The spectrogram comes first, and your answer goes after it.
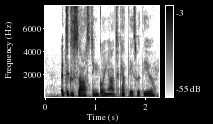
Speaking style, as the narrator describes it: Kaido sighed

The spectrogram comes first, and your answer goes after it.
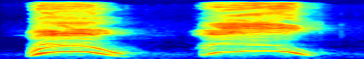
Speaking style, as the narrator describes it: This man starts yelling, okay, yelling, bruh, hard down yelling

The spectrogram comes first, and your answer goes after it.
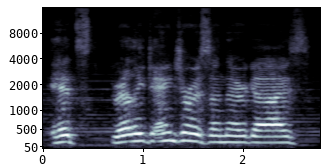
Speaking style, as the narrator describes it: I yell really loud

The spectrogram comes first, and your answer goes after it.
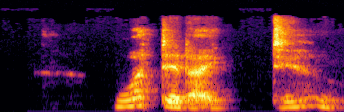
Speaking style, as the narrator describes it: muttered

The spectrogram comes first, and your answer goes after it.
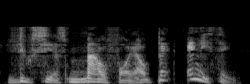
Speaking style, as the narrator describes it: said Harry in a low, furious voice

